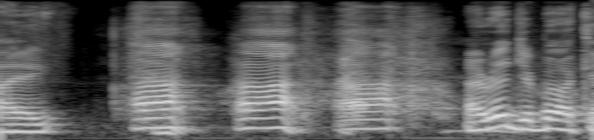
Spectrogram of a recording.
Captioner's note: laughs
